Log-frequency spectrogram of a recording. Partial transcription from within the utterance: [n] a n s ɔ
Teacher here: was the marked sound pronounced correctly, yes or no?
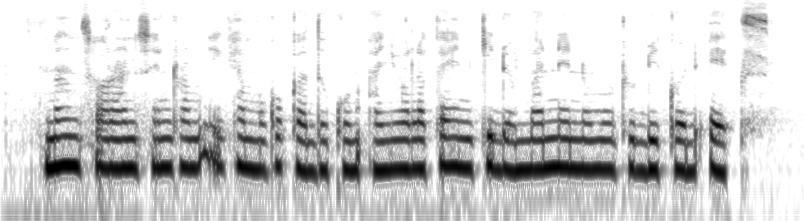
yes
